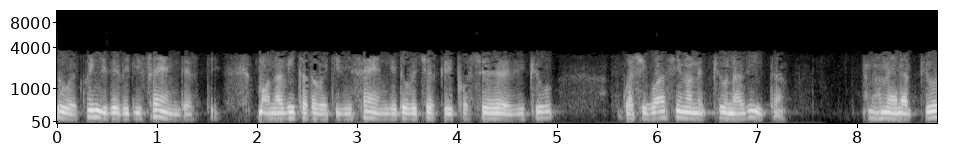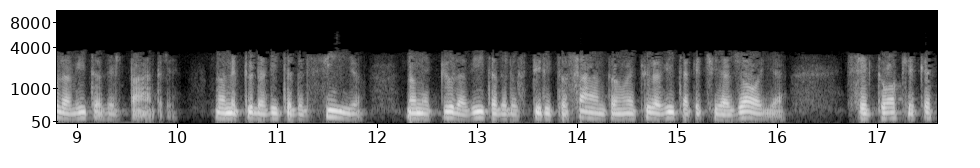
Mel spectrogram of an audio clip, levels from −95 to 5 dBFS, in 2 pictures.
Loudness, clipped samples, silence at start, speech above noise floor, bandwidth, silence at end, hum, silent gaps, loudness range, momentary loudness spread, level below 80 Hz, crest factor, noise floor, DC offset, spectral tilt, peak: -16 LUFS; under 0.1%; 0 s; 45 dB; 3.6 kHz; 0.05 s; none; none; 2 LU; 11 LU; -52 dBFS; 16 dB; -60 dBFS; under 0.1%; -12.5 dB/octave; 0 dBFS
